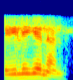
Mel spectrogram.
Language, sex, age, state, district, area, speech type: Bengali, male, 45-60, West Bengal, Darjeeling, rural, conversation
